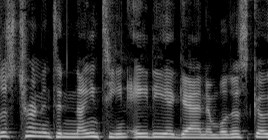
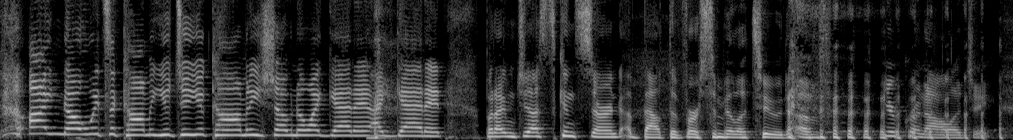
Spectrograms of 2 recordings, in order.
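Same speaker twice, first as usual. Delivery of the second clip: motherly voice, higher pitch; 5 semitones higher than usual. Replaying own complaint about a comedy show's accuracy: sounding like my mom. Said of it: "I sounded like my mom".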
